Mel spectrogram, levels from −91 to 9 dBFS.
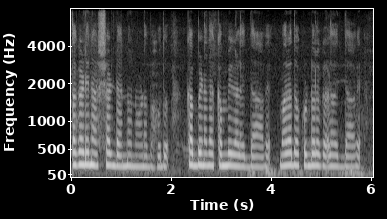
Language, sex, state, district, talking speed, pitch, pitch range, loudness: Kannada, female, Karnataka, Koppal, 70 wpm, 205 Hz, 190-215 Hz, -17 LUFS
